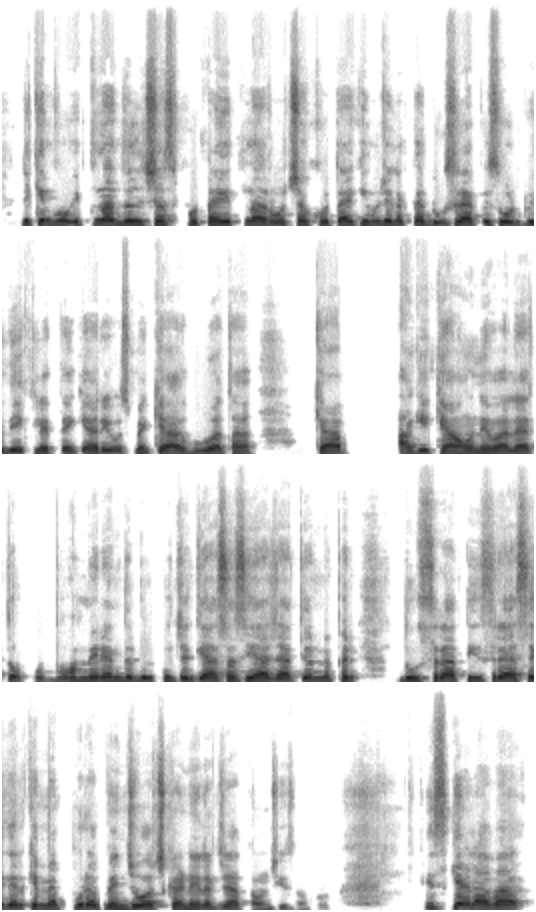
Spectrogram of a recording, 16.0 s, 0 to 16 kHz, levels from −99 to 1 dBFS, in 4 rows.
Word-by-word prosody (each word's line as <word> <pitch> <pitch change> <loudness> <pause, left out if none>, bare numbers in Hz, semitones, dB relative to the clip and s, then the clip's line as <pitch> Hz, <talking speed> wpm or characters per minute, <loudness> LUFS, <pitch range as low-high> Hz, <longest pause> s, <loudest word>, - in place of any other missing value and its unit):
लेकिन 225 +3 +1
वो 220 -1 +1
इतना 235 +5 +1
दिलचस्प 205 -2 0
होता 180 +2 +1
है, 195 - +4
इतना 210 +2 +1
रोचक 170 +5 -1
होता 195 +1 0
है 200 - +1
कि 210 +1 -3
मुझे 205 +1 +2
लगता 210 +1 -2
है 210 - +1
दूसरा 165 +5 +1
एपिसोड 190 -2 0
भी 185 - +3
देख 165 - -1
लेते 160 0 -1
हैं 160 - -3
कि 170 - -1
अरे, 165 0 +1
उसमें 160 +1 -4
क्या 155 0 +3
हुआ 150 -1 +1
था? 140 0 -4 0.5
क्या 165 -2 +3 0.5
आगे 145 +3 0
क्या 160 -1 +1
होने 160 -2 0
वाला 140 0 +1
है, 155 - +2
तो 225 - +2
वो 190 -1 -5
मेरे 200 +1 +3
अंदर 205 0 +2
बिल्कुल 195 +1 -1
जिज्ञासा 170 0 +2
सी 190 +1 +2
आ 175 - +5
जाती 160 +2 +1
है 185 - 0
और 185 - -4
मैं 195 - -3
फिर 205 -2 +1 0.3
दूसरा-तीसरा 185 +2 +1
ऐसे 200 +2 +3
करके 210 0 +1
मैं 210 0 -1
पूरा 210 0 +3
बिंज 175 +1 0
वॉच 195 0 +3
करने 150 -5 0
लग 130 -1 -2
जाता 125 -1 -4
हूँ 130 - -8
उन - - -14
चीज़ों 130 -2 -17
को। - - -36 0.8
इसके 235 +3 0
अलावा 230 -1 +3
190 Hz, 230 wpm, -22 LUFS, 165-205 Hz, 0.8 s, आ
